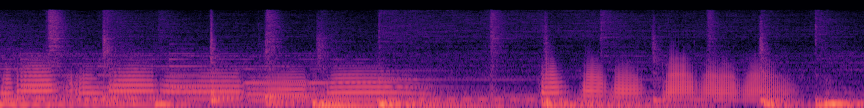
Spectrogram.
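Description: Big band jazz with a trombone playing a melodic line, one phrase sliding down in pitch, over low bass notes and regular cymbal strokes.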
